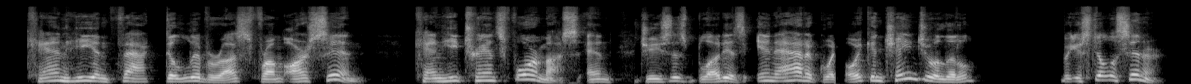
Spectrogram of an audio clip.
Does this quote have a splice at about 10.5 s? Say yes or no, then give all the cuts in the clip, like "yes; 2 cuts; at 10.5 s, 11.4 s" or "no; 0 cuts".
no; 2 cuts; at 6.3 s, 8.3 s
